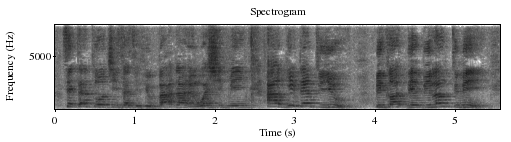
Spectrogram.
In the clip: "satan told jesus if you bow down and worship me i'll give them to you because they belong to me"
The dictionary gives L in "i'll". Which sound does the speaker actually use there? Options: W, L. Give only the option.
L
